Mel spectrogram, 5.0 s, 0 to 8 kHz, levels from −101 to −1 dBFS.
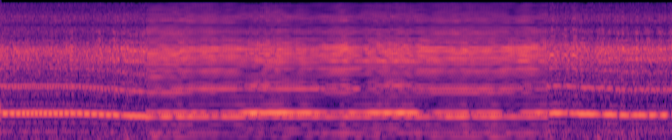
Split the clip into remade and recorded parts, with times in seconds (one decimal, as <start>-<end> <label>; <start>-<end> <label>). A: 0.0-1.1 recorded; 1.1-4.1 remade; 4.1-5.0 recorded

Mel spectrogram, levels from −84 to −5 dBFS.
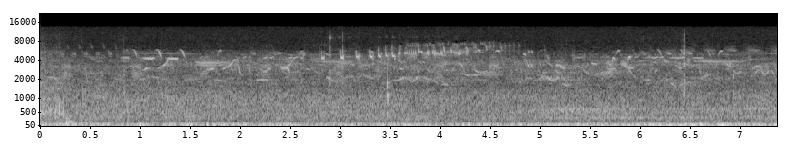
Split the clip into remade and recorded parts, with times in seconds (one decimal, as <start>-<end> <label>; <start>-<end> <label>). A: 0.0-1.5 recorded; 1.5-2.1 remade; 2.1-7.4 recorded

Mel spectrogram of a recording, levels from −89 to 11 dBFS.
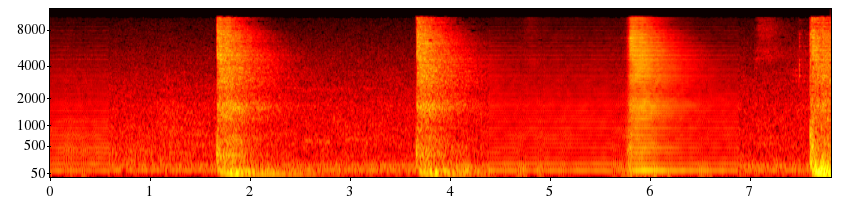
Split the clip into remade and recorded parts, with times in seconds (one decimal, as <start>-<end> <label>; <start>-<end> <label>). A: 0.0-0.6 remade; 0.6-4.4 recorded; 4.4-6.9 remade; 6.9-7.8 recorded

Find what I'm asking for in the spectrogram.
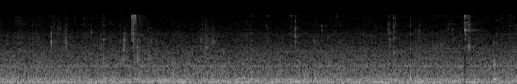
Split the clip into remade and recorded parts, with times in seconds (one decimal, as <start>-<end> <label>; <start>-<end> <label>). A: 0.0-5.2 recorded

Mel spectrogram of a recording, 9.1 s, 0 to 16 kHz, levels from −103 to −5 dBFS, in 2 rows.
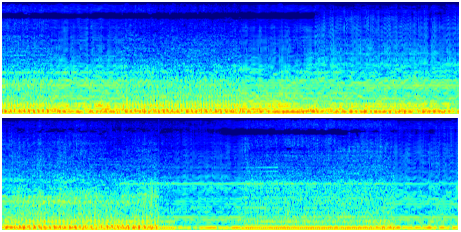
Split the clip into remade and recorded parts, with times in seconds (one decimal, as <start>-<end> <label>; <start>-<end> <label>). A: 0.0-0.5 recorded; 0.5-1.2 remade; 1.2-2.4 recorded; 2.4-4.7 remade; 4.7-6.3 recorded; 6.3-7.0 remade; 7.0-8.5 recorded; 8.5-9.1 remade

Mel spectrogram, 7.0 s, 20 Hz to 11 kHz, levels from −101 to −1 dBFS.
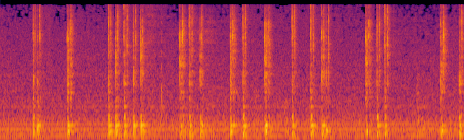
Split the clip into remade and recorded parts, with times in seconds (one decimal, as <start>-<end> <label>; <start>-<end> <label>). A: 0.0-2.2 recorded; 2.2-3.4 remade; 3.4-5.9 recorded; 5.9-7.0 remade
